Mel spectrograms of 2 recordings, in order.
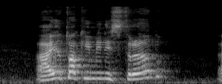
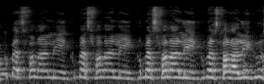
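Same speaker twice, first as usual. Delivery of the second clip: high, rapid repeated chant; mock urging pastor; 7 semitones higher, much faster than usual. Preacher mimics a pastor pushing people to speak in tongues, mock urging. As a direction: mimic a pastor chanting the same prompt, higher pitched.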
